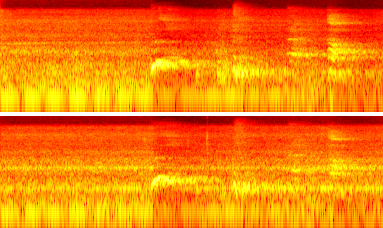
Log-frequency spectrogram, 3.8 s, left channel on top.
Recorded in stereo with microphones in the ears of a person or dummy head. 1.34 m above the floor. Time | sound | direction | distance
1.5 | a shout | 75° left (ahead or behind) | 1.7 m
